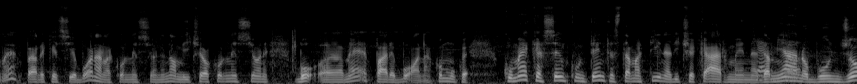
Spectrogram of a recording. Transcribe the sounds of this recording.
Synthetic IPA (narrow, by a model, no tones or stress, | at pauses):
mepaːɾekesiːabwɔːnalakonːesːjoːnenɔmːid̪it͡ʃeːvakonːesːjoːneboamepaːɾebwɔ̰ːna̰komuŋkwekomɛkːeasːɛmkunt̪ɛnt̪ast̪amat̪ːiːnad̪iːt͡ʃekarmend̪amjaːnobwɔnd͡ʒo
